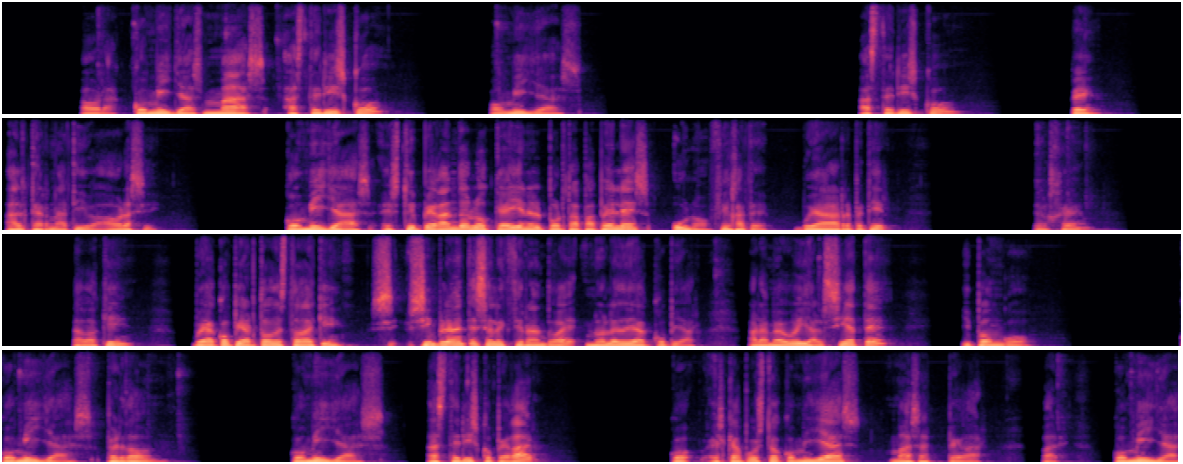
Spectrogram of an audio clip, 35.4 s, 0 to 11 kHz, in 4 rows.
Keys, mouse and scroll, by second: 0.9-2.2 typing, 7.9 typing, 15.9-17.2 typing, 18.0 super+8, 23.7 super+7, 25.8-27.4 typing, 28.5 typing, 29.9 typing.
